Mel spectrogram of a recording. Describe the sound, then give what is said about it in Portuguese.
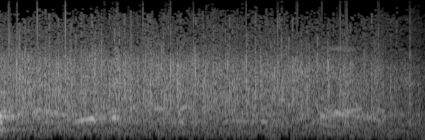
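Sustained audience applause for Jesus, a dense steady clatter of many hands clapping at once, holding loud throughout and tapering slightly near the end, with no voices heard. “Pode aplaudir a Jesus, foi ele que pagou.”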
